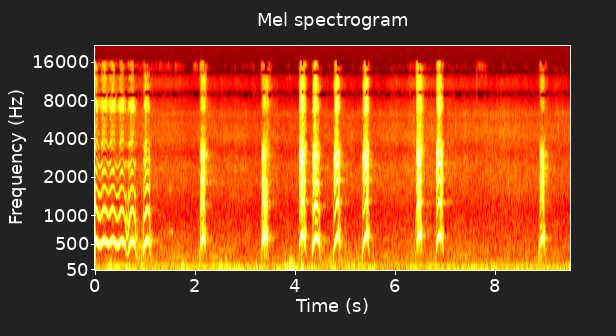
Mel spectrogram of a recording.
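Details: Domestic dog giving a quick opening burst of rapid barks, then single barks spaced irregularly, one to two seconds apart, each a short arched note with stacked harmonics, over steady low-pitched background noise.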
